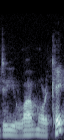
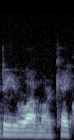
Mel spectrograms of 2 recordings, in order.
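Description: First: The pitch moves with inflection on the question. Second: The pitch stays flat without any inflection. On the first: "but you use the inflection" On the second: "without an inflection"

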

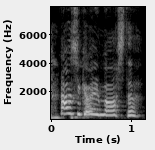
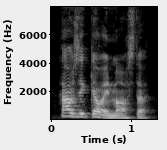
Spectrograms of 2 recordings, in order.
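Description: First: It is said in a put-on halfling voice. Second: It is said in a plainer voice.

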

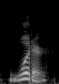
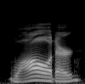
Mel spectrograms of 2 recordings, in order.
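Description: First: Water is said in a Philadelphia accent. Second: Water is said in a Southern accent.

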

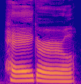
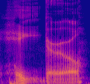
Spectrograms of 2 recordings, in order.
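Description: First: It is said in a casual, friendly way. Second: It is said in a flirtatious, romantic way.

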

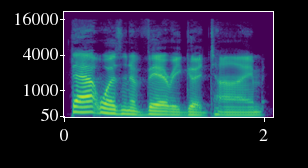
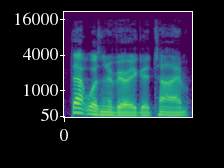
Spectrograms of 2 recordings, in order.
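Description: First: It is said in a whiny, drawn-out tone. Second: It is said in a plain complaining tone. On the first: An annoying, self-pitying grievance. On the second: A plain statement of dissatisfaction.

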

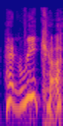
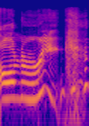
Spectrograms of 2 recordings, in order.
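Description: First: The name is pronounced the German way. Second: The name is pronounced the French way. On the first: The speaker calls it right. "I'm German. It's Henrika" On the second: The speaker calls it wrong. "oh, it's French"

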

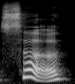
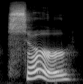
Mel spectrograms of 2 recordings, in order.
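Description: First: The final R is dropped. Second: The final R is clearly pronounced.

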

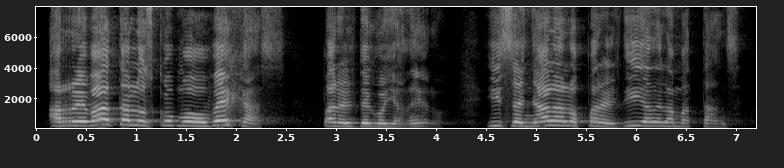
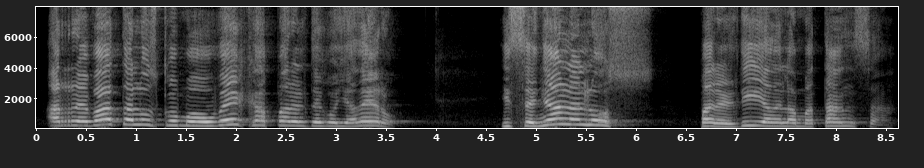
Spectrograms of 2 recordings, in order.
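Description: No difference in how they are said.

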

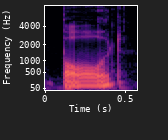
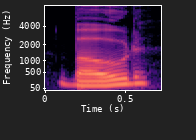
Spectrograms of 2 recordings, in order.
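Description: First: The L sound is clearly pronounced. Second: The L sound is dropped entirely. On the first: "which to me sounds like I'm saying the L" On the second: "doesn't like enunciating the L"

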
